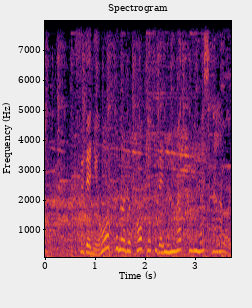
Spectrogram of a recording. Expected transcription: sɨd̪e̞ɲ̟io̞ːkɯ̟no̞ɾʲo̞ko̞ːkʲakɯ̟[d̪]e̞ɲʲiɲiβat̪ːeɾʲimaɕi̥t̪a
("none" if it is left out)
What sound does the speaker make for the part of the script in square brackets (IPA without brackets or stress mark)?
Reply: d̪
